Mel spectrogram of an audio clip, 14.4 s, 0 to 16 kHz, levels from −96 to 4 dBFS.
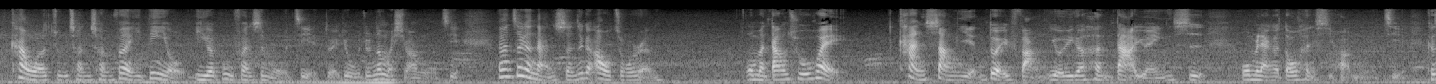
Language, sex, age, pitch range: Chinese, female, 20-39, 185-235 Hz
